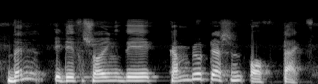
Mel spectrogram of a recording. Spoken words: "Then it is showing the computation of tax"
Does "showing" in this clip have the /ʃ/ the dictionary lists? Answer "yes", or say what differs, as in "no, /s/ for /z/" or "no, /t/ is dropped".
yes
